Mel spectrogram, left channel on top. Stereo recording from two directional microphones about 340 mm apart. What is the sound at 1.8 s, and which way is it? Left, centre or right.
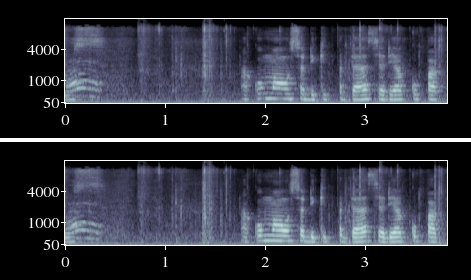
Speech, centre.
